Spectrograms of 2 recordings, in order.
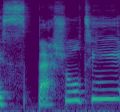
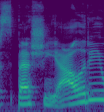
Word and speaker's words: speciality: what else i say i say specialty instead of speciality which is what my husband says is this a british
